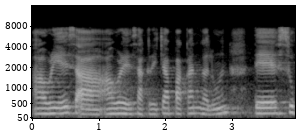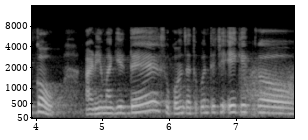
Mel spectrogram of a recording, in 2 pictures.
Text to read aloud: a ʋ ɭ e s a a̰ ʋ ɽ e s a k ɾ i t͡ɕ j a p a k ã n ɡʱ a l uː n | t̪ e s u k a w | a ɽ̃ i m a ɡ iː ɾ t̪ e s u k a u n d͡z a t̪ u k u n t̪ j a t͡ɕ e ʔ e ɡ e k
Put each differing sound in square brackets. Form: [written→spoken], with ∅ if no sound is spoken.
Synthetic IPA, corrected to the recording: a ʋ ɭ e s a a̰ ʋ [ɽ→ɭ] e s a k ɾ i t͡ɕ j a p a k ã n ɡʱ a l uː n | t̪ e s u k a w | a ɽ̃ i m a ɡ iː ɾ t̪ e s u k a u n d͡z a t̪ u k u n t̪ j a t͡ɕ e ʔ e [ɡ→k] e k

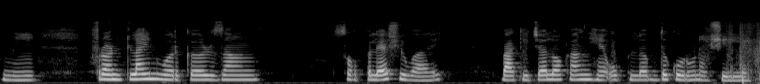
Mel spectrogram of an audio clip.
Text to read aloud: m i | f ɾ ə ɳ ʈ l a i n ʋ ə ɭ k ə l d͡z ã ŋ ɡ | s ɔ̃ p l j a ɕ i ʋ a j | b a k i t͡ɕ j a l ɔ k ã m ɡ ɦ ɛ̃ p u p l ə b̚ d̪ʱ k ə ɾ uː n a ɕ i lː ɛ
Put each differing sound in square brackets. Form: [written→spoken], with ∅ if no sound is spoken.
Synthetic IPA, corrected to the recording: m i | f ɾ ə ɳ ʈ l a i n ʋ ə [ɭ→ɾ] k ə [l→ɾ] d͡z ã ŋ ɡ | s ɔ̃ p l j a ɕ i ʋ a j | b a k i t͡ɕ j a l ɔ k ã [m→ŋ] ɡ ɦ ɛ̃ [p→ʔ] u p l ə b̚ d̪ʱ k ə ɾ uː n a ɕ i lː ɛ

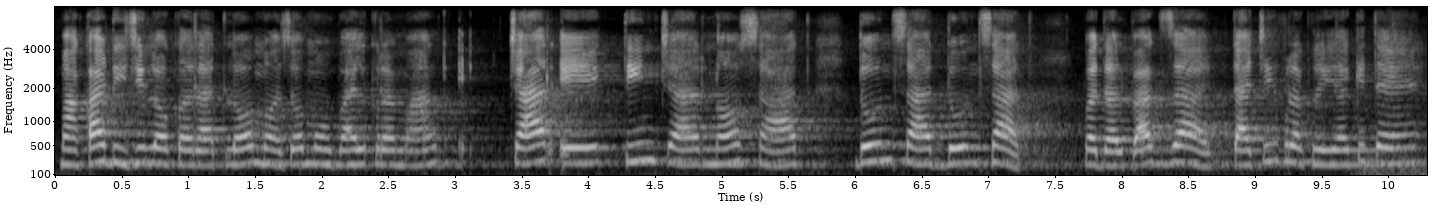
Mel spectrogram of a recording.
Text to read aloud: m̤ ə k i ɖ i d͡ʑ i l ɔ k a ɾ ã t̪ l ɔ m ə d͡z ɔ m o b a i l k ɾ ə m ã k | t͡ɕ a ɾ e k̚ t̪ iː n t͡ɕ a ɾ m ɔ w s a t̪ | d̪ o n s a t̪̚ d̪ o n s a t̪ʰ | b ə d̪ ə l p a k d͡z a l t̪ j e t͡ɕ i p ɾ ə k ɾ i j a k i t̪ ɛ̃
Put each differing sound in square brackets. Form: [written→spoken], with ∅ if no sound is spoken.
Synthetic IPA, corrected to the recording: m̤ [ə→a] k [i→a] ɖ i d͡ʑ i l ɔ k [a→ə] ɾ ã t̪ l ɔ m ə d͡z ɔ m o b a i l k ɾ ə m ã k | t͡ɕ a ɾ e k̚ t̪ iː n t͡ɕ a ɾ [m→n] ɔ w s a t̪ | d̪ o n s a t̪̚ d̪ o n s a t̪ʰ | b ə d̪ ə l p a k d͡z a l t̪ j [e→a] t͡ɕ i p ɾ ə k ɾ i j a k i t̪ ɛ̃

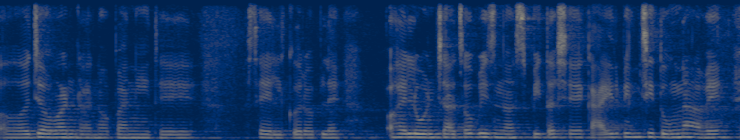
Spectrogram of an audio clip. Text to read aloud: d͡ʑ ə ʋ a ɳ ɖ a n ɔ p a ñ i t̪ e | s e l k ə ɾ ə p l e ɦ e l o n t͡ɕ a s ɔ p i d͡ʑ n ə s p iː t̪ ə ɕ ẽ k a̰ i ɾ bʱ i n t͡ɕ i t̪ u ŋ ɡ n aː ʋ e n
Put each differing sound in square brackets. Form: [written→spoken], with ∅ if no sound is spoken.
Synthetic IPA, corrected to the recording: d͡ʑ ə ʋ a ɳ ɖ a n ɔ p a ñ i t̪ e | s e l k ə ɾ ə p l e ɦ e l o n t͡ɕ a [s→t͡s] ɔ [p→b] i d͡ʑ n ə s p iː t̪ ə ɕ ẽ k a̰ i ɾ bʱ i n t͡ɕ i t̪ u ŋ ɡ n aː ʋ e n

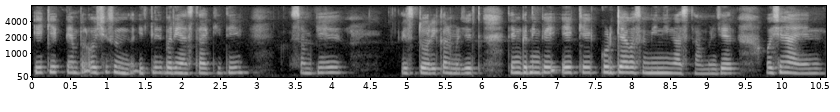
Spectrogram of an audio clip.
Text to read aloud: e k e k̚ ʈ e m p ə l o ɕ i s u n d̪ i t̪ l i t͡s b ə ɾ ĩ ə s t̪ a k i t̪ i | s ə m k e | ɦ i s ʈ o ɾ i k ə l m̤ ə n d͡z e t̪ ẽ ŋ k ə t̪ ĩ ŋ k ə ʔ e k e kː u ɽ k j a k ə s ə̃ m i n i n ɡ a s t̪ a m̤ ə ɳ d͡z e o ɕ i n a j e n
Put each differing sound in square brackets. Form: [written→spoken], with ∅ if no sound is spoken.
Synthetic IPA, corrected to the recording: e k e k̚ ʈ e m p ə l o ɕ i s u n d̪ i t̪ l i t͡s b ə ɾ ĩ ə s t̪ a k i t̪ i | s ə m k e | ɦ i s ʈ o ɾ i k ə l m̤ ə [n→ɳ] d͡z e t̪ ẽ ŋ k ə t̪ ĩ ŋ k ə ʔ e k e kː u ɽ k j a k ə s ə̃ m i n i [n→ŋ] ɡ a s t̪ a m̤ ə ɳ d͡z e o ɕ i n a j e n

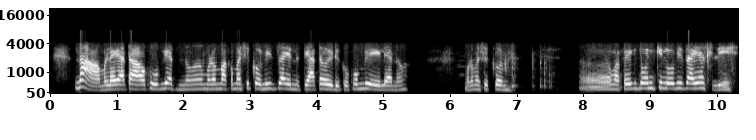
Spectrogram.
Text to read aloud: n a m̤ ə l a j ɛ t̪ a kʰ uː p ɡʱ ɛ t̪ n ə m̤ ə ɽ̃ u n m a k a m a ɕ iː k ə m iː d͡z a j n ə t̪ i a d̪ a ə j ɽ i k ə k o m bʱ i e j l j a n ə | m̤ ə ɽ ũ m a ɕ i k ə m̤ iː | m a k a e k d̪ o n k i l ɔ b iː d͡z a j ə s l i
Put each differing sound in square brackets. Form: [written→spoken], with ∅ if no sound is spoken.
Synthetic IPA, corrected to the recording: n a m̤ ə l a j [ɛ→a] t̪ a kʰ uː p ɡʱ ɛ t̪ n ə m̤ ə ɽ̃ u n m a k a m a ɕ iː k ə m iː d͡z a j n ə t̪ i a [d̪→t̪] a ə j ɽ i k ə k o m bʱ i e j l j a n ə | m̤ ə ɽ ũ m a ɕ i k ə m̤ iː | m a k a e k d̪ o n k i l [ɔ→o] b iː d͡z a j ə s l i

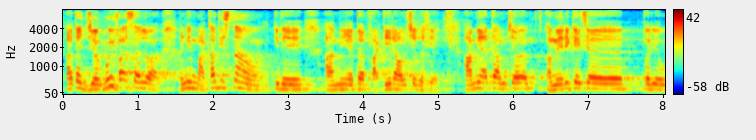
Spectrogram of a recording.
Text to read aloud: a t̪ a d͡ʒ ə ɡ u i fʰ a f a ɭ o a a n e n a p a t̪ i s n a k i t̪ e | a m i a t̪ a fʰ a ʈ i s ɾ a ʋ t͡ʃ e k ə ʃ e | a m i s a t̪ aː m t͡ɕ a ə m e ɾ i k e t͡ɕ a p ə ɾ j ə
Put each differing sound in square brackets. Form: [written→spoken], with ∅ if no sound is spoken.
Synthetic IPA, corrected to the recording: a t̪ a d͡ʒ ə ɡ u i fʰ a [f→s] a [ɭ→l] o a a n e [n→m] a [p→k] a [t̪→d̪] i s n a k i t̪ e | a m i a t̪ a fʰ a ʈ i [s→∅] ɾ a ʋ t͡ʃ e k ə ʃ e | a m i [s→∅] a t̪ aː m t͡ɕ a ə m e ɾ i k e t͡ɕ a p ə ɾ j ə

